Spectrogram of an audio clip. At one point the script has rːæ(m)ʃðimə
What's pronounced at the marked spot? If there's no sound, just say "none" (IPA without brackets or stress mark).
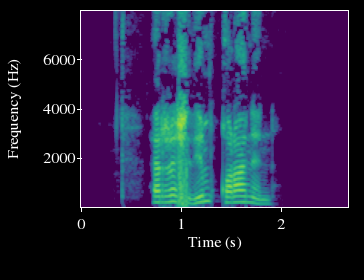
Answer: none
